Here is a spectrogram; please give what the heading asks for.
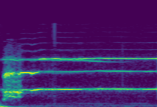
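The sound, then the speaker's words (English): A wolf howling alone: one long, sustained, steady tone with clear harmonics that holds its pitch from start to finish. “That's not a fox, that's a wolf.”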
